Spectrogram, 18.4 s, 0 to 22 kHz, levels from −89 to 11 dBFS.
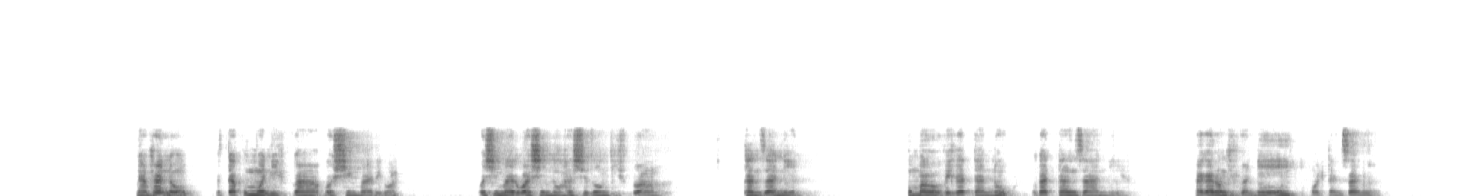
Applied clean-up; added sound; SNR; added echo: neural mask model DeepFilterNet 3.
